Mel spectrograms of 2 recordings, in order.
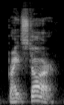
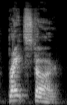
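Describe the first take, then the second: First: Only the second word, star, is stressed. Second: Both words are stressed equally.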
